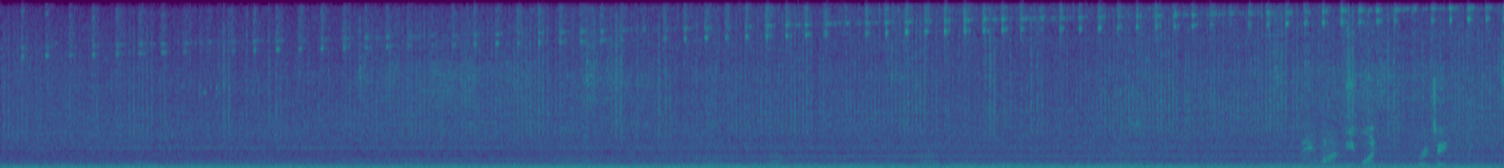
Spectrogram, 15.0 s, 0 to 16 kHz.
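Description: Loud, steady roar of Boeing 737-800 jet engines during a takeoff roll in a flight simulator game, a constant broadband rumble with a rising whine, while voices speak over it.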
